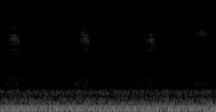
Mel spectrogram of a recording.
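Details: Super tiny wild barn owl nestling begging at feeding time inside a nest box, with five noisy hissing screeches, a couple paired closely, and a continuous low electrical hum.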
